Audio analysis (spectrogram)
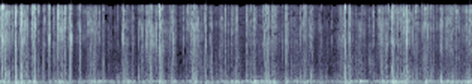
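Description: Very long acrylic nails scratch a round, fist-sized microphone head covered in plastic rhinestones and beads. The result is a continuous, dense crackle of bright clicks and rasps over a steady low rumble, with no pauses.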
